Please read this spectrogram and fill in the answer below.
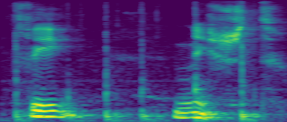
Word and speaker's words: finished: And we pronounce like that. Finished. okay, finished, because the final sound is sh, and it's pronounced like T.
